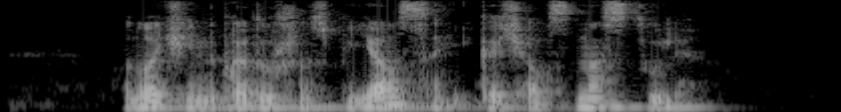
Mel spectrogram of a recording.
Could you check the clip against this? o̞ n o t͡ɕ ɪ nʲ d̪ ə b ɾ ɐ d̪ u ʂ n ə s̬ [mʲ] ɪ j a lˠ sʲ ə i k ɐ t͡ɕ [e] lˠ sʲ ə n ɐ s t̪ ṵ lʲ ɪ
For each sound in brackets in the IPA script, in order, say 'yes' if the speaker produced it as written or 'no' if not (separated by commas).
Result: yes, no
